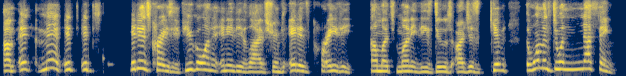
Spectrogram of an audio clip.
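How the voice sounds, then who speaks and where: A man hosting a casual livestream and taking callers, animated, often repeating himself for emphasis. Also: sits high, moderate pace. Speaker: livestream host. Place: home. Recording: dull lo-fi stream audio.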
